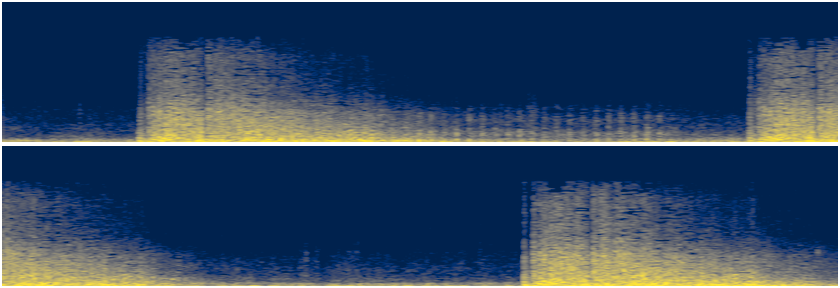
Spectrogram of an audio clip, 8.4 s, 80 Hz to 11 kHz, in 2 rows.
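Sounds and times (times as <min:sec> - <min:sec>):
ship deck guns firing at attacking aircraft: 0:00.7 - 0:05.1, 0:06.8 - 0:08.2.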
